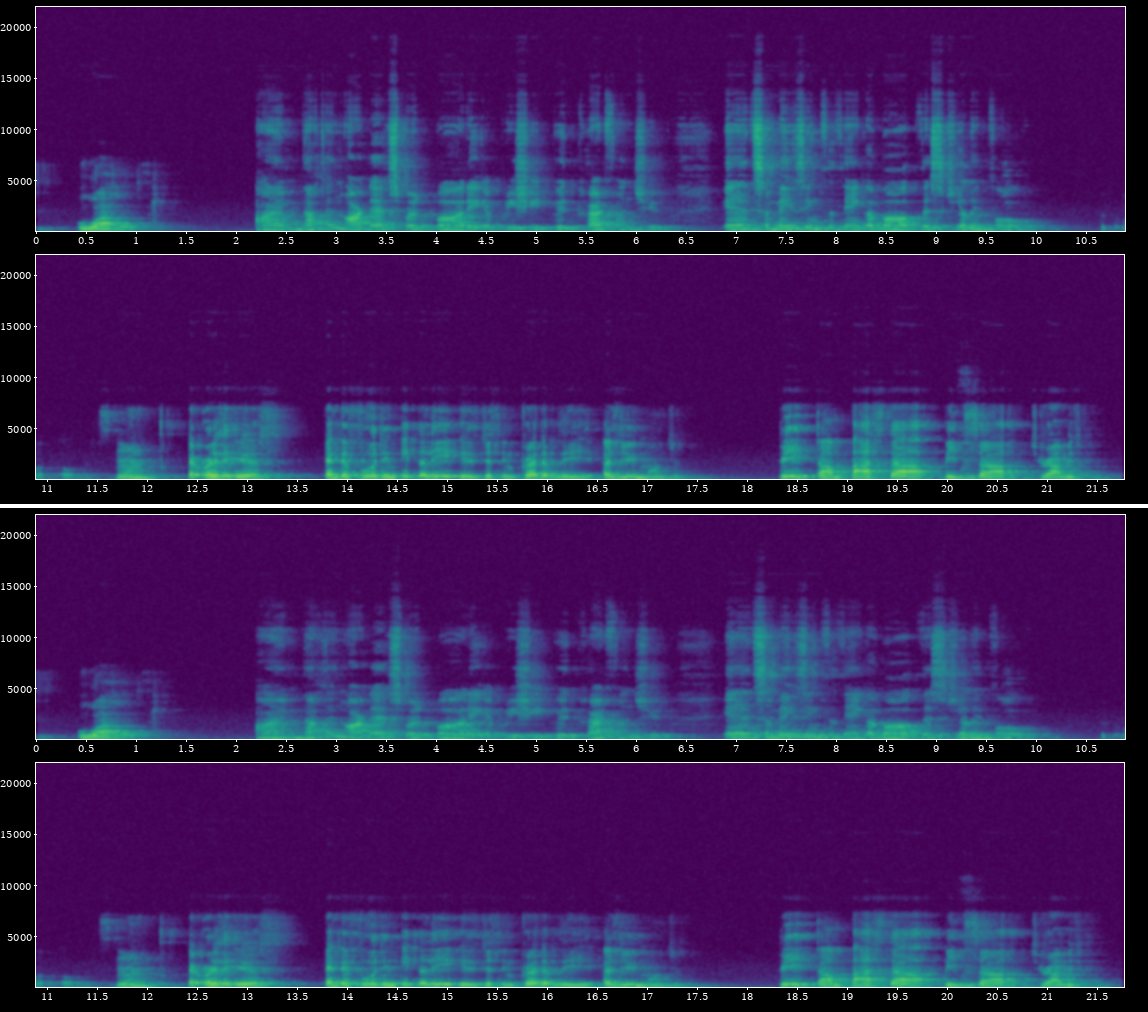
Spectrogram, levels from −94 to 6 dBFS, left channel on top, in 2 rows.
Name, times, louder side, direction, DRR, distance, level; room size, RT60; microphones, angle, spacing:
voice 1, 0.4-1.0 10.9-11.3 11.7-12.0 12.4-13.4 13.8-17.4 18.3-21.3, left 1 dB, 25° left, 7 dB, 1.1 m, -20 dB
voice 2, 2.2-6.2 6.9-9.9 20.0-20.3, left 1 dB, 50° left, 7 dB, 4.5 m, -28 dB
19.0 x 17.0 x 8.8 m, 0.90 s
head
